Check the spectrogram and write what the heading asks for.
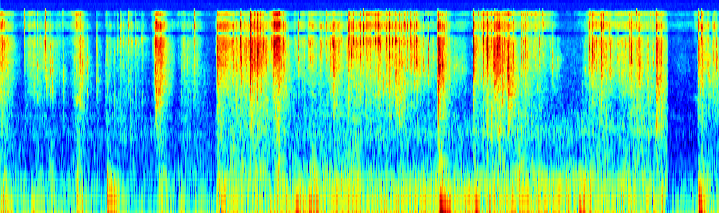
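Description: Faint rustling and crinkling of baking parchment as hands press out dough and a wooden rolling pin is rolled over it, with a few soft knocks.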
